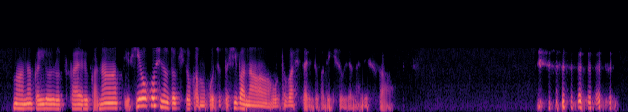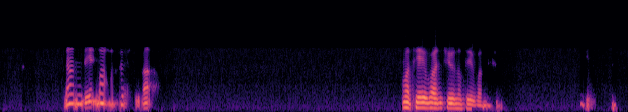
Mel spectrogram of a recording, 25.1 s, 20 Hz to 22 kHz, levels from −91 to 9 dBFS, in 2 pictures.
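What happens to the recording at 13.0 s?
At 13.0 s the speech is going through the Codec 2 vocoder, as it does for the whole clip. Rather than preserving the waveform, the decoder rebuilds the voice from sine waves driven only by transmitted pitch, voicing, energy and a coarse spectral envelope. The result is heavily damaged, robotic, buzzy speech with a synthetic edge. The level of degradation fits Codec 2's top 3.2 kbit/s mode.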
